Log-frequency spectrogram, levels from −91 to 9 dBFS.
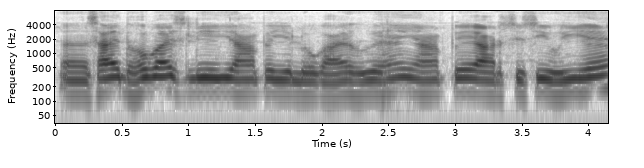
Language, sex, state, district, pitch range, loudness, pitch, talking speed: Hindi, male, Madhya Pradesh, Bhopal, 135-150 Hz, -19 LUFS, 140 Hz, 230 wpm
